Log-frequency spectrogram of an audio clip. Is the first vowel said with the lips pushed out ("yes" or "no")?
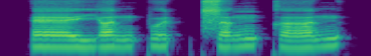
no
